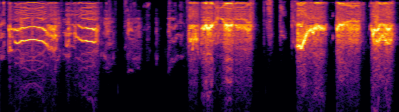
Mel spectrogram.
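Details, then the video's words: Rats recorded for a sound meant to attract cats: high, thin squeaks with wavering pitch, in short bursts at first, then a run of louder, clustered squeals after a brief quiet gap. "Rat Sound Effect - mouse sound effect-Sounds that attract cats"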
